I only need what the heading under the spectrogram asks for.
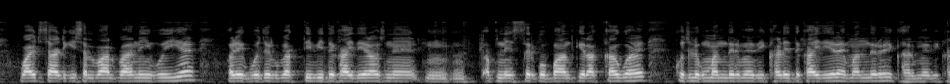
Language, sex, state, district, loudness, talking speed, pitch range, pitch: Hindi, male, Chhattisgarh, Bilaspur, -17 LUFS, 260 wpm, 150-155 Hz, 150 Hz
